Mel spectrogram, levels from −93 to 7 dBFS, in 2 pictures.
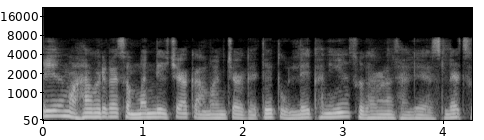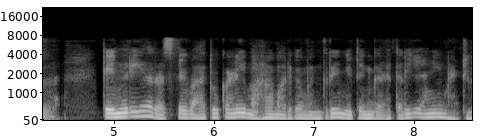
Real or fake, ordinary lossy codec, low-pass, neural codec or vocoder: fake; none; 7.2 kHz; codec, 44.1 kHz, 2.6 kbps, DAC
